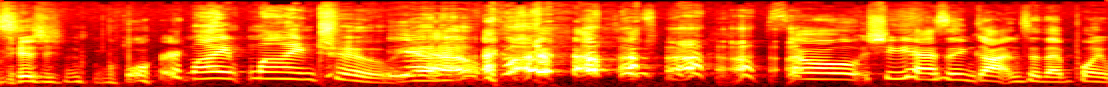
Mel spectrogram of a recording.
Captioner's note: laughs; laughing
